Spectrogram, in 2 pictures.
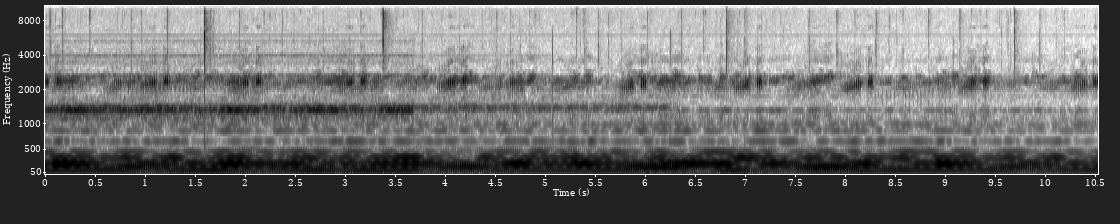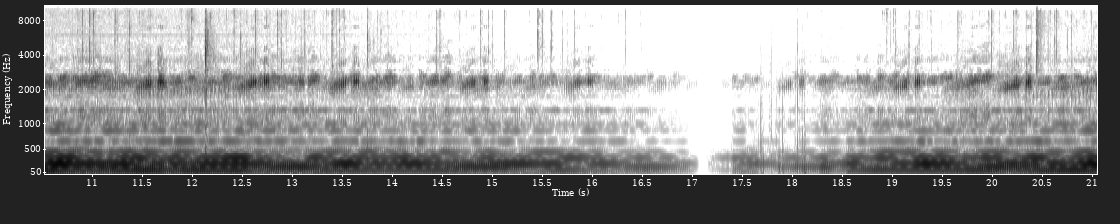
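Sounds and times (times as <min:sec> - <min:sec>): pulsing low hum: 0:00.0 - 0:13.9
campfire crackling and popping: 0:00.0 - 0:15.9, 0:17.6 - 0:19.3.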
